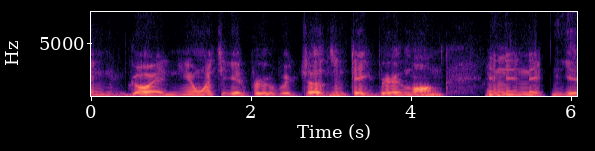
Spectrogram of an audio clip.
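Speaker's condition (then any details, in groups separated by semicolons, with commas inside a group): Lou Gehrig's disease (ALS)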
